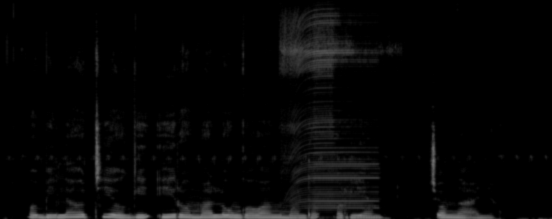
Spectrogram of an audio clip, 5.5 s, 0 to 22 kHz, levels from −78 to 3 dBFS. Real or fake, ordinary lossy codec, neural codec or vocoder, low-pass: real; none; none; none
